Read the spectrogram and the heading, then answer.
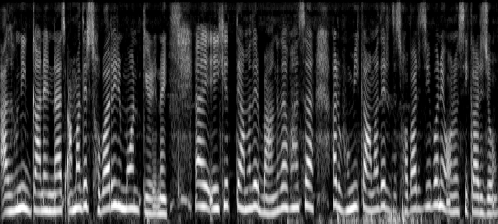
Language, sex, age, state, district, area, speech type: Bengali, female, 30-45, West Bengal, Jhargram, rural, spontaneous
